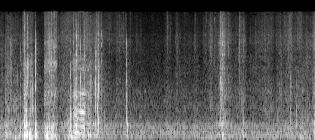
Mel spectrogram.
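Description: Rustling and sharp clicks from handling close to the microphone, bunched in the first second or so with a few single ticks later, and a brief sound from her voice about a second and a half in.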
